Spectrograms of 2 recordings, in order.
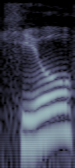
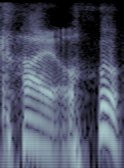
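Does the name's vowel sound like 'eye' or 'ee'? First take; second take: ee; eye. First: The vowel sounds like 'ee', as in feel. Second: The vowel sounds like 'eye', as in file. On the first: The speaker calls it wrong. "we've been pronouncing your last name Keel for the forever" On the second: The speaker calls it right. "we didn't know it was Kyle"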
